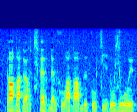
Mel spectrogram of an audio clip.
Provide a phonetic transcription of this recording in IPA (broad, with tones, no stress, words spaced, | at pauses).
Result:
ɾɛ˦dˤœ˨˦ɗœː˨ʁ t͡ɕʰɛ˦˨vɡ͡bɛ˨vxu˨ wɯ˨dˤoː˨bɨː˦ kuː˨ t͡ɕiː˨ɗuː˦ʑɯ˦w u˦y̯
